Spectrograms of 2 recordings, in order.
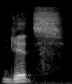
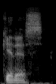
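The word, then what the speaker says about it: Gittes: Enter Jake Gits or Gettis. I think it's pronounced Gettis. It's funny cuz it's Giddis cuz you know, no across this movie keeps calling him Gits.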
